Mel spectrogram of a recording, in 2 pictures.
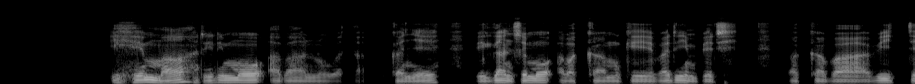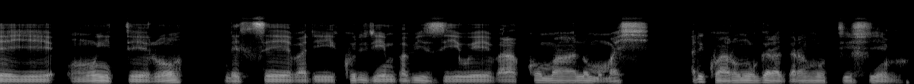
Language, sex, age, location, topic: Kinyarwanda, male, 25-35, Kigali, health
